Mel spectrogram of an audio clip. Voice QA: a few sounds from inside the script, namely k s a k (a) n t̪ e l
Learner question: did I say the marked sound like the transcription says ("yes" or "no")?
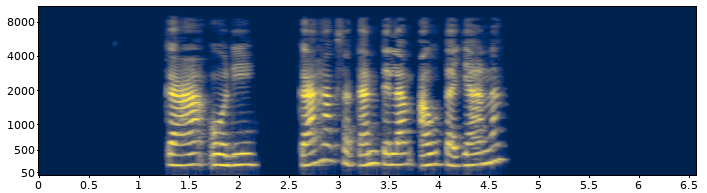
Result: yes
